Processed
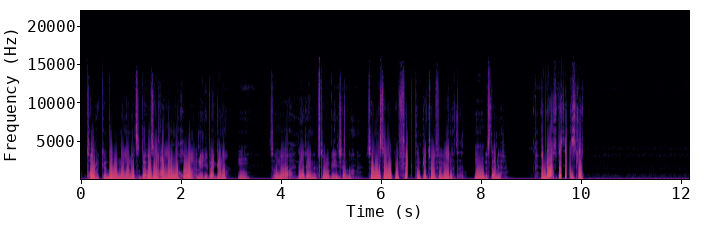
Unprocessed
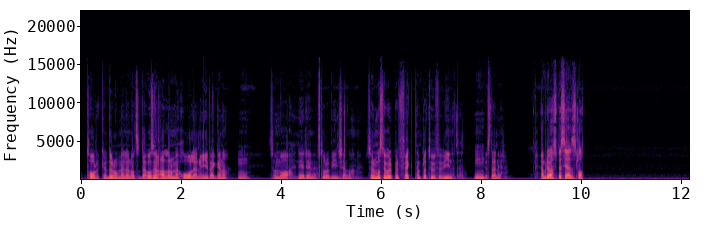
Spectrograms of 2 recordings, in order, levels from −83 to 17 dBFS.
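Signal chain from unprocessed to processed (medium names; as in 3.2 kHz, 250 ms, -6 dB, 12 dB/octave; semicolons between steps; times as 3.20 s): transformer saturation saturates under 1.3 kHz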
